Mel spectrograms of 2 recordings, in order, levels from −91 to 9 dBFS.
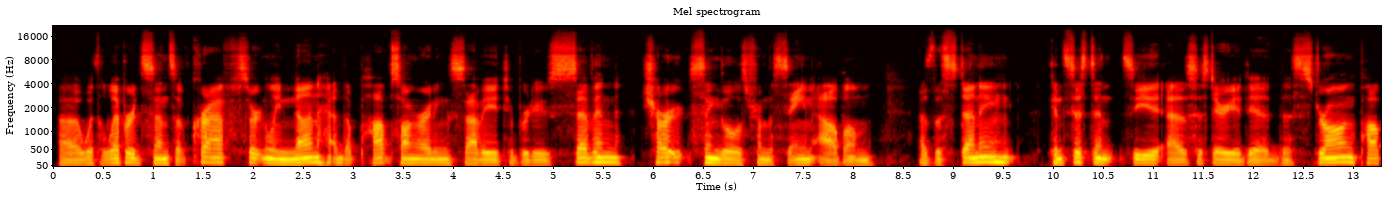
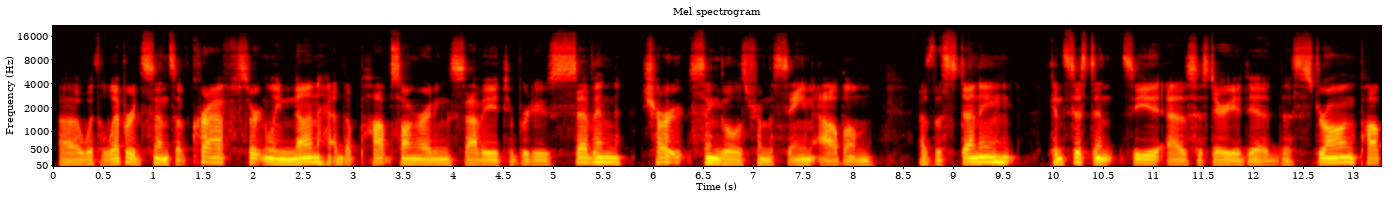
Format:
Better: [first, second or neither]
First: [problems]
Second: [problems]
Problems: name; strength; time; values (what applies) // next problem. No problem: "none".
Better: neither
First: none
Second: none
